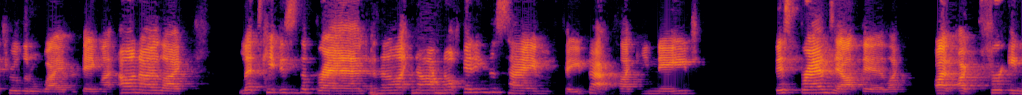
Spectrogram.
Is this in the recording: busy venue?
no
